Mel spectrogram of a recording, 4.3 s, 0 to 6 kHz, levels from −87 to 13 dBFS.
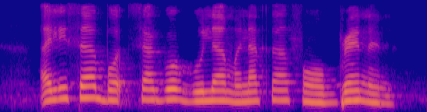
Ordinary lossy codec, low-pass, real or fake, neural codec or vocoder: none; 5.4 kHz; fake; codec, 16 kHz, 2 kbps, X-Codec, HuBERT features, trained on balanced general audio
